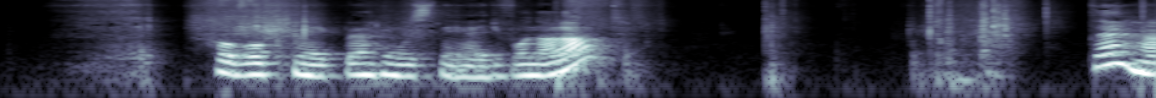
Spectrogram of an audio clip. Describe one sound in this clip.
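Paper rustles as a sheet slides across a table.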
